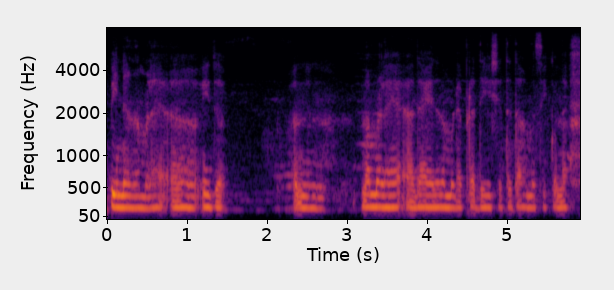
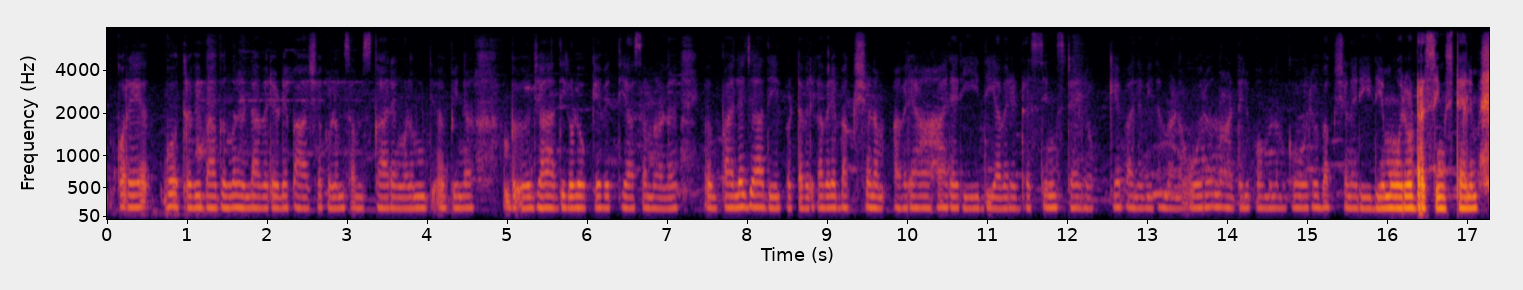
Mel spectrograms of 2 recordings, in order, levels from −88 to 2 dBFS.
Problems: constant background noise, low volume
